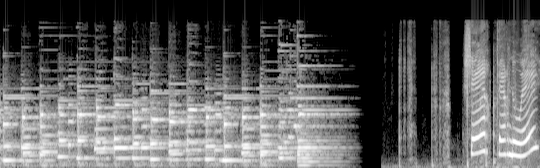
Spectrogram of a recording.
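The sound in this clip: Pen scratching on paper as a child writes a Christmas list in French: brief scratchy strokes after a tinkling, piano-like melody, followed by a child's voice.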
